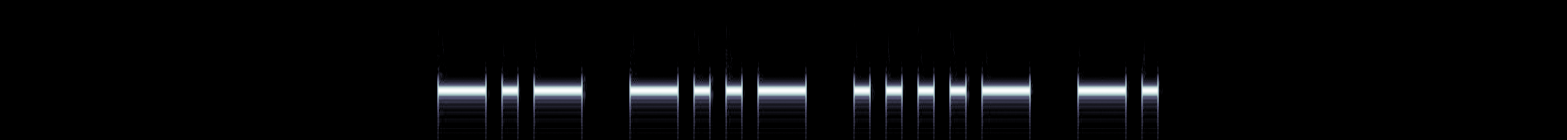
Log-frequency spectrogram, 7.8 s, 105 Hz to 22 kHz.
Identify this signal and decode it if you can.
Morse code, heard as a keyed tone, about 16 wpm, 700 Hz. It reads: KX4N
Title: USA Call Signs - 4 Characters - Repeated 2x - 15wpm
